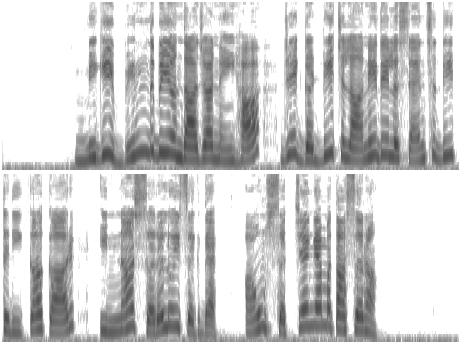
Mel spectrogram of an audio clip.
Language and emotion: Dogri, surprised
